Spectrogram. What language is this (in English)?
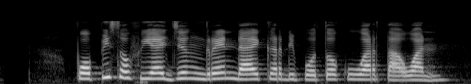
Sundanese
